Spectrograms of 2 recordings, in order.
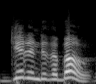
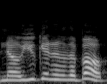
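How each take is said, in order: First: Louder, higher repeated order; insistent command. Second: Brisk, slightly raised order; firm command. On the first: Jesus overruling the disciples' protest, insistent command. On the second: Jesus making reluctant disciples leave, firm first order. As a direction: imitate a parent insisting. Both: Retold or imitated. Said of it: "He made them".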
